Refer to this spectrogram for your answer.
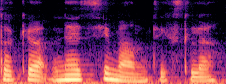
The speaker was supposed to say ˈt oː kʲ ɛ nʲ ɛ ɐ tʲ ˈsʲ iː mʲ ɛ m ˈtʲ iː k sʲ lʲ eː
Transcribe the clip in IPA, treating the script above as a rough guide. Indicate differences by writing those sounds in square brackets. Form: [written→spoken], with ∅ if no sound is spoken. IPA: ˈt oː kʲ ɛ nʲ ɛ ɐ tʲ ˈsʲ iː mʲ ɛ [m→n] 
